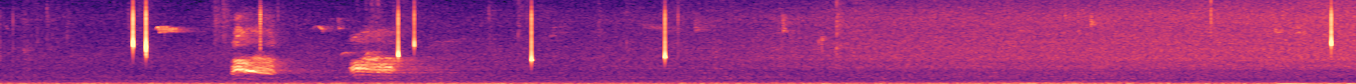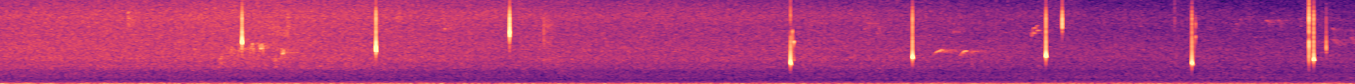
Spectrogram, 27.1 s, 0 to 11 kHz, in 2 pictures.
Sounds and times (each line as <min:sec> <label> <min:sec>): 0:00.0 dripping tap 0:02.8
0:03.5 dripping tap 0:04.2
0:13.2 dripping tap 0:13.5
0:17.2 dripping tap 0:17.5
0:18.6 dripping tap 0:19.1
0:21.4 dripping tap 0:21.7
0:22.6 dripping tap 0:23.0
0:23.6 dripping tap 0:24.2
0:25.2 dripping tap 0:25.6
0:26.6 dripping tap 0:27.1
